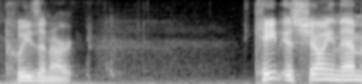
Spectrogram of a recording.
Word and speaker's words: Cuisinart: video i wasn't listening it's pronounced cuisinart kate is showing them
